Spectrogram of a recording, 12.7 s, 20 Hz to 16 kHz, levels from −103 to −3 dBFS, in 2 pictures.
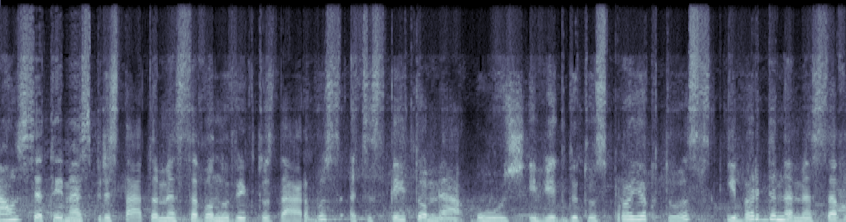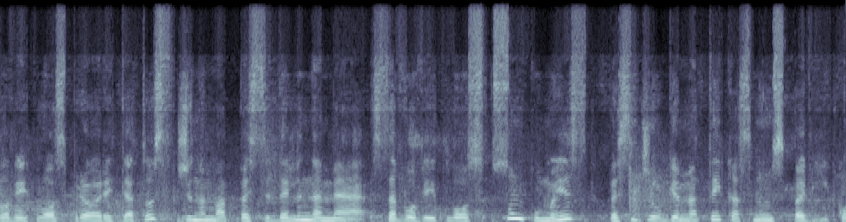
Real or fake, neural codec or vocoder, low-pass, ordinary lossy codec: fake; vocoder, 44.1 kHz, 128 mel bands, Pupu-Vocoder; 14.4 kHz; Opus, 24 kbps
